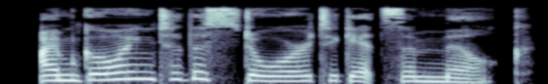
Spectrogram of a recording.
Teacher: The stressed words are store and milk because they carry the most meaning. The other words connect them like a soft bridge.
